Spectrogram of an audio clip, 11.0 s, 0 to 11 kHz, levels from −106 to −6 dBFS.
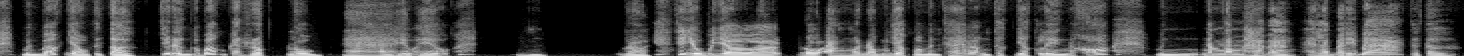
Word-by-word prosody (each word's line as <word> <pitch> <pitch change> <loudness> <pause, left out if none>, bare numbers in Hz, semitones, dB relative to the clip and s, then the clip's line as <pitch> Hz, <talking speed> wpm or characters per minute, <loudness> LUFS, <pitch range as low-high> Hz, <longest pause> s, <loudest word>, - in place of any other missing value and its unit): mình 150 -3 +1
bớt 225 +9 +1
dầu 160 -9 +2
từ 145 - -4
từ 160 -2 +5 0.2
chứ 240 - +2
đừng 165 -9 +3
có - - -2
bớt 260 +7 +2
một - - -13
cái 220 - -3
rụp 160 - +2
luôn. 180 -2 +2 0.2
A, 190 0 +1
hiểu, 170 - -3
hiểu. 160 +9 -2 0.5
Ừm, 170 -8 0 0.5
rồi, 165 -5 -2 0.2
thí 275 - +3
dụ - - +9
bây 195 +4 +1
giờ, 165 -3 +6
ờ, 155 -1 +4
đồ 170 - +2
ăn 190 +3 +1
mà 170 - -2
động 140 +4 -1
vật 175 -3 +3
mà 160 - +2
mình 155 -1 0
thế 190 +2 -1
bằng 230 -7 -2
thực 170 - -10
vật 165 -1 -2
liền 155 -3 +1
nó 175 - -6
khó, 275 +3 -1 0.3
mình 155 -1 -2
5-5 220 +2 +3
hả 195 -2 -1
bạn? 175 -3 -1
Hay 210 -2 -4
là 180 - 0
7-3 240 +2 -1
từ 180 - -7
từ? 170 0 -4
175 Hz, 250 wpm, -24 LUFS, 160-205 Hz, 0.5 s, dụ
